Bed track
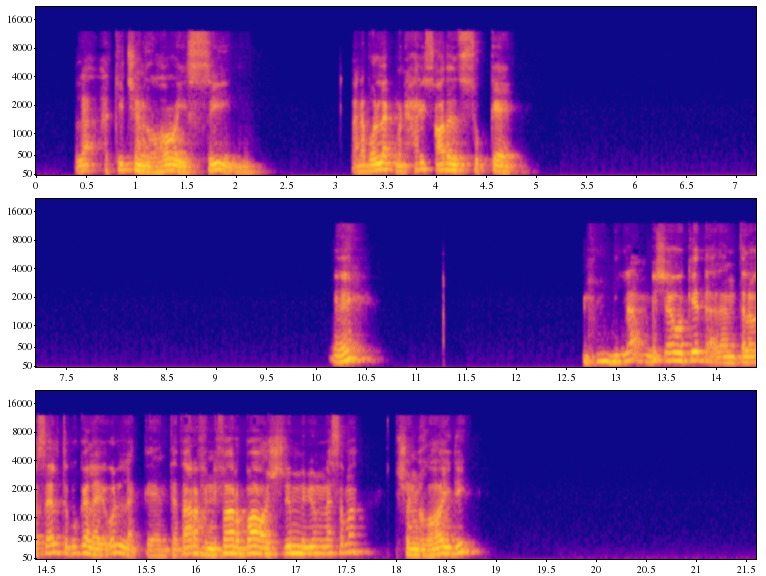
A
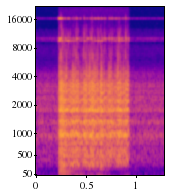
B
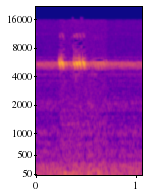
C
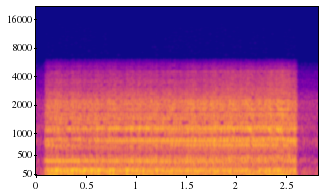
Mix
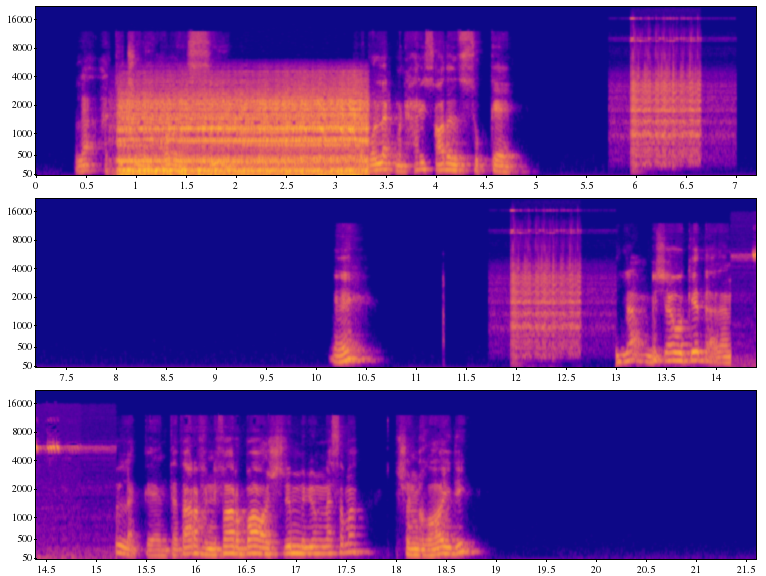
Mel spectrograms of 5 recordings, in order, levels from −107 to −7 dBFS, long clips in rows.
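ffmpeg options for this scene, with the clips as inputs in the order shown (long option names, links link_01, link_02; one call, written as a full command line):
ffmpeg -i bed.wav -i cue0.wav -i cue1.wav -i cue2.wav -filter_complex "[1:a]asplit=2[link_01][link_02];[0:a]volume=-14dB[link_03];[3:a]equalizer=frequency=690:width=3.1:gain=-7[link_04];[link_01]highpass=110[link_05];[link_03]asplit=3[link_06][link_07][link_08];[link_06]atrim=end=11.724[link_09];[link_02]atrim=end=1.28,asetpts=PTS-STARTPTS,volume=-15.5dB[link_10];[link_07]atrim=start=12.996:end=14.144[link_11];[2:a]atrim=end=1.06,asetpts=PTS-STARTPTS,volume=-8dB[link_12];[link_08]atrim=start=15.196[link_13];[link_04]atrim=end=2.82,asetpts=PTS-STARTPTS,volume=-1dB,afade=type=in:duration=0.004:curve=hsin,afade=type=out:start_time=2.816:duration=0.004:curve=hsin,adelay=720[link_14];[link_05]atrim=end=1.28,asetpts=PTS-STARTPTS,volume=-11.5dB,afade=type=in:duration=0.004:curve=hsin,afade=type=out:start_time=1.276:duration=0.004:curve=hsin,adelay=5720[link_15];[link_09][link_10]acrossfade=duration=0.004:curve1=hsin:curve2=hsin[link_16];[link_16][link_11]acrossfade=duration=0.004:curve1=hsin:curve2=hsin[link_17];[link_17][link_12]acrossfade=duration=0.004:curve1=hsin:curve2=hsin[link_18];[link_18][link_13]acrossfade=duration=0.004:curve1=hsin:curve2=hsin[link_19];[link_19][link_14][link_15]amix=inputs=3:normalize=0" out.wav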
